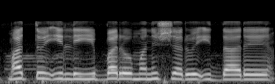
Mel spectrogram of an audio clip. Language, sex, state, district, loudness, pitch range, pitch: Kannada, female, Karnataka, Bidar, -17 LUFS, 230-260 Hz, 250 Hz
